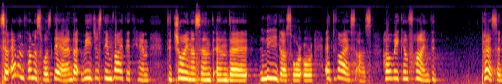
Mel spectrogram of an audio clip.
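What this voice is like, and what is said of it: Strained, fading voice. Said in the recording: “I will need some water, if someone can bring me. ... before I lose my voice.”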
